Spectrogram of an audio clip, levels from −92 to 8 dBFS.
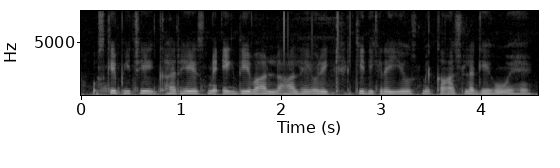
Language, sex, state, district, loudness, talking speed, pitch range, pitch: Hindi, female, Bihar, Gopalganj, -37 LUFS, 260 wpm, 170-195 Hz, 180 Hz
